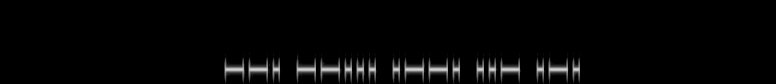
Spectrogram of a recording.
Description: Morse code, heard as a keyed tone, about 20 wpm, 700 Hz. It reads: G7PUR
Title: DXCC-100 Call Signs - 5 Characters - Repeated 3x - 20wpm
